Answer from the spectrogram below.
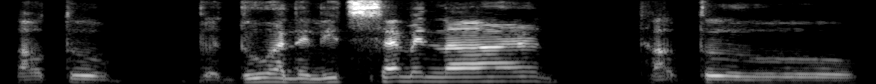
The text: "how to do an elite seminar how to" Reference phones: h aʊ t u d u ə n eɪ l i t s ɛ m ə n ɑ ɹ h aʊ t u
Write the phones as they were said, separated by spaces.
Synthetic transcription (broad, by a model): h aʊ t u d u ə n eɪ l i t s ɛ m ə n ɑ ɹ h aʊ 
